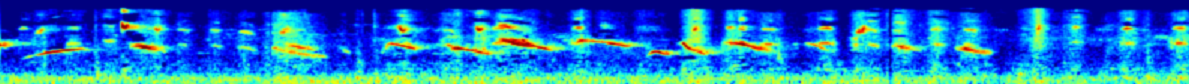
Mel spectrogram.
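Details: Green-winged saltator delivering macheando song to rouse other saltators: a steady sequence of curved whistled notes, some rising and many falling, interspersed with sharp clicks throughout.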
